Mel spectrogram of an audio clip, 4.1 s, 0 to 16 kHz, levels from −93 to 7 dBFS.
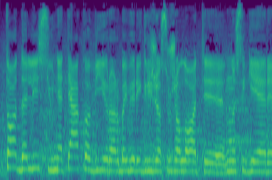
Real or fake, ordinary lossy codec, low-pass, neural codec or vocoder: real; MP3, 96 kbps; 14.4 kHz; none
